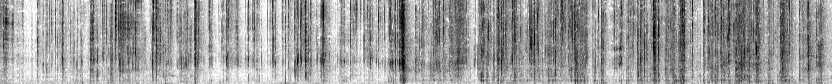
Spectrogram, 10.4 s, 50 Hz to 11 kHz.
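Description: A foil booster packet of Panini Euro 2012 trading cards being torn open and crinkled by hand: a dense, irregular run of sharp crackles.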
